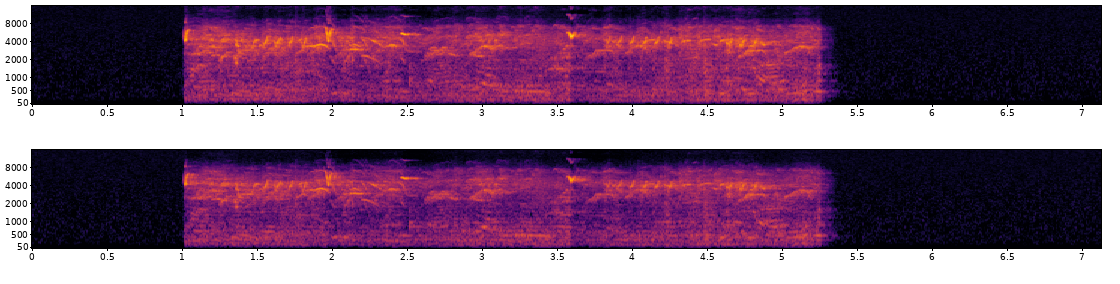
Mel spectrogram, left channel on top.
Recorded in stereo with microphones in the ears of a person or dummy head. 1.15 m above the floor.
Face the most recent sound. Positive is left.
turn(degrees=20)  # may be behind; listen again after turning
